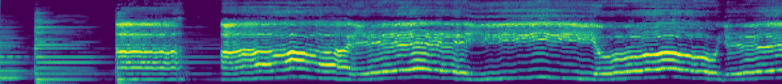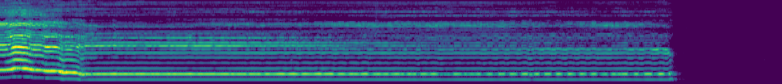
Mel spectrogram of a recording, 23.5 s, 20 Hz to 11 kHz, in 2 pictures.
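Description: Electronic keyboard chords struck on A, then a man singing a vocal scale exercise from A3, his voice running up and down the scale about five times. He then holds one long note that wavers slightly near the end.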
